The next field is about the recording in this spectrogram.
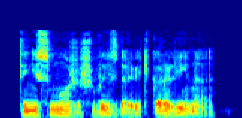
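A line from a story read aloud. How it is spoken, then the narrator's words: Hoarse voice over phone. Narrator (Russian): прохрипел голос с другого конца провода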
